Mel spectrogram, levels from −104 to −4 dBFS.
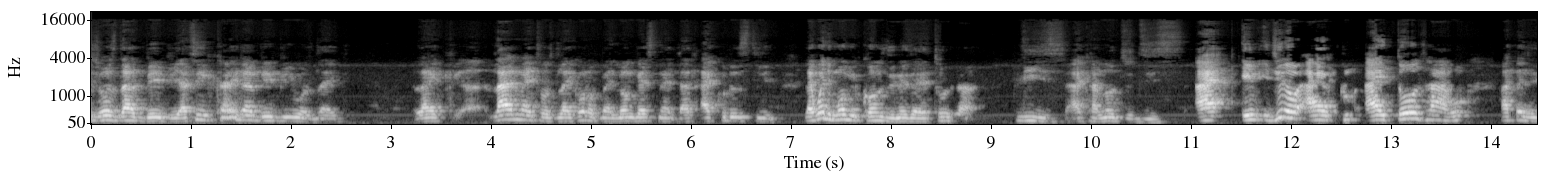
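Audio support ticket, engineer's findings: Speech slows 6% and drops about a semitone, 7.96–9.01 s, after "when the mommy comes" until "please I cannot do"; runs 6% fast, a semitone sharp, 12.83–13.34 s. Likely drift correction step: clock-sync resampler stepping rate to rebalance buffer.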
